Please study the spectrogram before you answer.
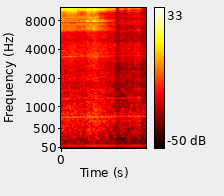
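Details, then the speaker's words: Vevor drill bit sharpener, bit chuck pushed in and moved lightly back and forth: thin, steady high-pitched grinding hiss over a small motor hum, dipping briefly as the bit shifts; normal sharpening. "You turn the machine on. Now, just going to push it in. You can hear it start grinding. Just lightly go back and forth."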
